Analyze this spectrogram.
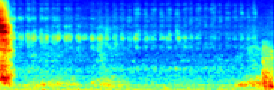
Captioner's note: pencil scratching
